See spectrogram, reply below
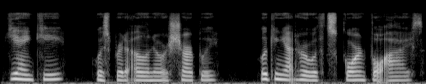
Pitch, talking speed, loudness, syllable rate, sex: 205 Hz, 140 wpm, -19 LUFS, 5.3 syllables/s, female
